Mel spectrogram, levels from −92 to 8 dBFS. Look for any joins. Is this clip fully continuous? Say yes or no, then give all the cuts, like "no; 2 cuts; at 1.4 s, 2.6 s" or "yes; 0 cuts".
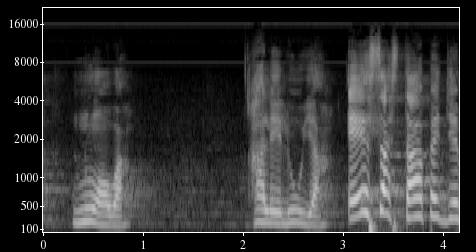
yes; 0 cuts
